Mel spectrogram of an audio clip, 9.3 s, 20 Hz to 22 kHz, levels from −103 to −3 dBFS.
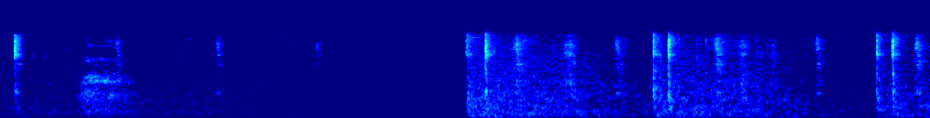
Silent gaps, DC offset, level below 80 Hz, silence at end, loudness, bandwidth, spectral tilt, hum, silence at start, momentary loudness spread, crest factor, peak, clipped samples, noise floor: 3.26-4.65 s; under 0.1%; under -90 dBFS; 0 s; -60 LUFS; 7.2 kHz; 1.5 dB/octave; none; 0.05 s; 12 LU; 34 dB; -34 dBFS; under 0.1%; under -90 dBFS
